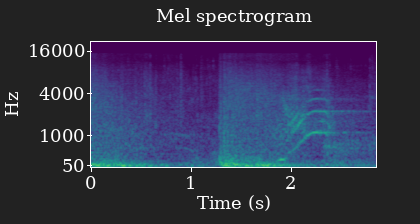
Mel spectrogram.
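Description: A nearby explosion in the Dead Space 3 co-op game lands as one heavy boom mid-clip over a dense, loud rumbling background, followed by a brief rising synthetic whine.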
